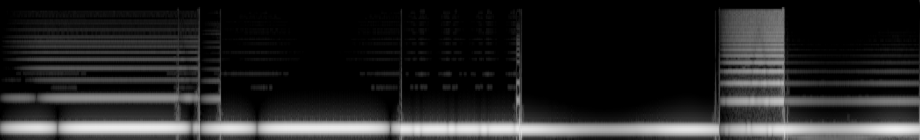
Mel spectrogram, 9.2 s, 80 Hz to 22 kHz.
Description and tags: to 400 to 440 hertz with various effects (wahwah, phaser)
